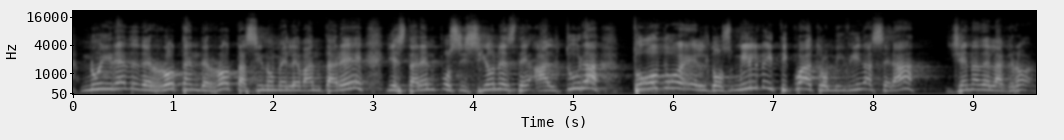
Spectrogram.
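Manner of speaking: loud, driving declaration of victory; full-force preaching. Acted. Pastor declaring the congregation's victory for the year, loud preaching. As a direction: shout the promise over the whole church.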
